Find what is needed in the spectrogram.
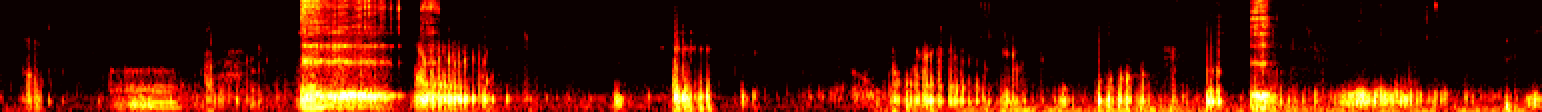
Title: Burps from my extremely gassy and upset stomach💓💓💓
